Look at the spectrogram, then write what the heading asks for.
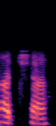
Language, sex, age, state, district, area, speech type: Punjabi, female, 45-60, Punjab, Jalandhar, urban, conversation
